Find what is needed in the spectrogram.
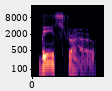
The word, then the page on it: bistro: British English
